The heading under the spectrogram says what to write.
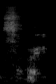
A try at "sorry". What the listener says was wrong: there's no a in sorry there's not a you either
